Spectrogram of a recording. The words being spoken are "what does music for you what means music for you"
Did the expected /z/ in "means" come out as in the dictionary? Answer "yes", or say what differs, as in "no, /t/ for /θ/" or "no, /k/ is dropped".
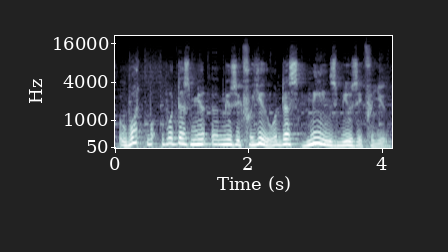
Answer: yes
